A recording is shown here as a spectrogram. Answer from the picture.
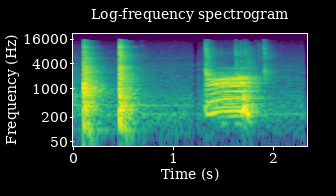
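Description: An egg knocked twice against the rim of a stainless steel mixing bowl, two sharp taps in quick succession, then a person's short, held vocal sound about a second and a half in.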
